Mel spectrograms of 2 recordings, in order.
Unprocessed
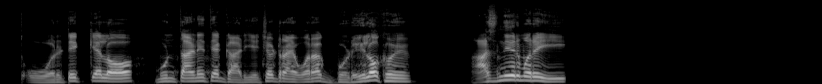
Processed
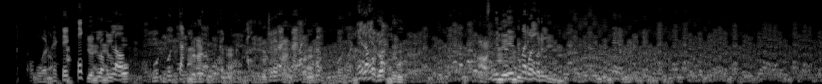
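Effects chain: echo that smears into a reverb 979 ms, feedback 59%, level -8 dB; granulator, pitch spread up and down by 12 st

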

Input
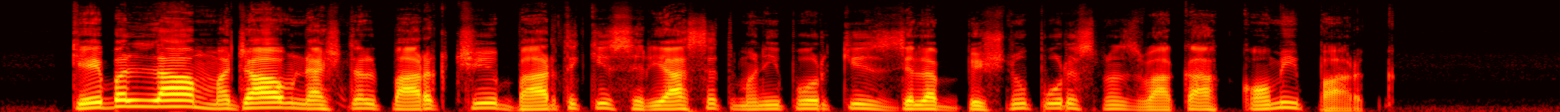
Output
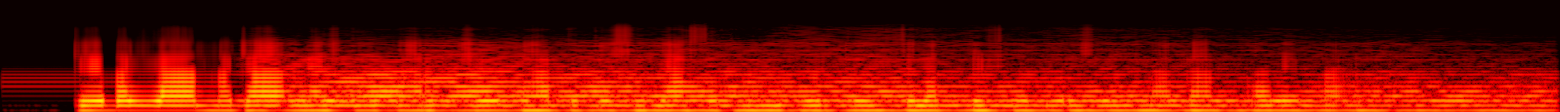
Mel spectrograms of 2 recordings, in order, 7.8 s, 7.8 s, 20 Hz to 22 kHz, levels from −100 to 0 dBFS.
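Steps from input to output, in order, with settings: comb 2.9 ms, depth 33%; whistle 1.1 kHz -56 dBFS; vocoder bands 8, square 84.7 Hz; 3.45–3.99 s: small samples zeroed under -59 dBFS; on a send: echo that smears into a reverb 1016 ms, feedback 53%, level -3.5 dB; on the sum: trim -8.5 dB

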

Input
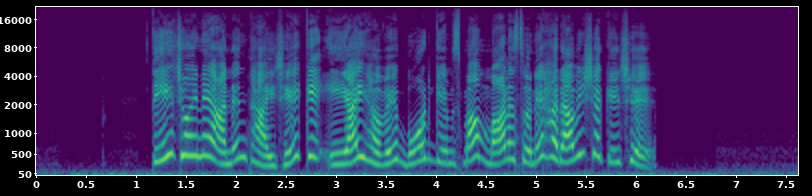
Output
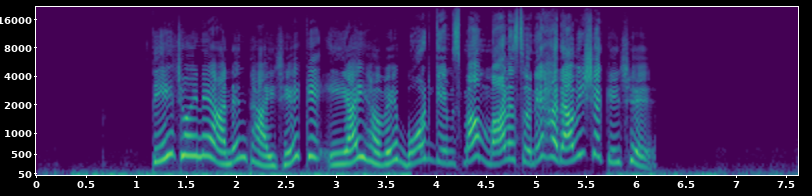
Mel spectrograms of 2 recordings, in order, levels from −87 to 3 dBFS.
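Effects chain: expander -49 dBFS; tilt EQ -2 dB/octave, from 3.74 s +3 dB/octave, from 5.70 s -1.5 dB/octave; trim -6 dB

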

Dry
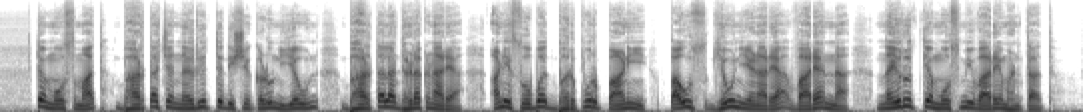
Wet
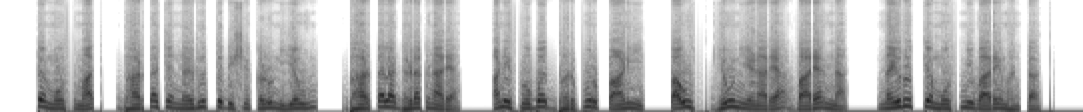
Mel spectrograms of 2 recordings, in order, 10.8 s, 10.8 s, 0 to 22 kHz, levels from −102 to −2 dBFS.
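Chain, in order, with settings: careless resampling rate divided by 2×, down none, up hold; hysteresis with a dead band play -29 dBFS

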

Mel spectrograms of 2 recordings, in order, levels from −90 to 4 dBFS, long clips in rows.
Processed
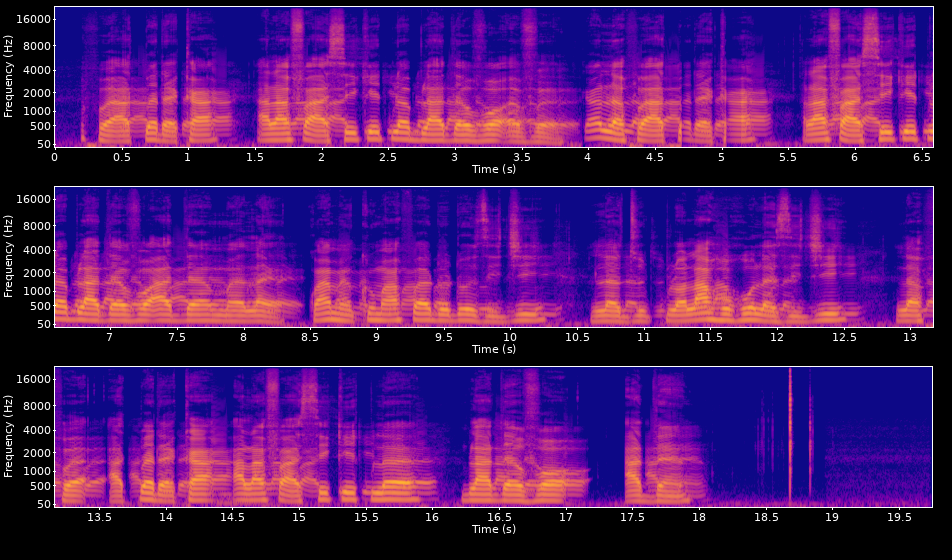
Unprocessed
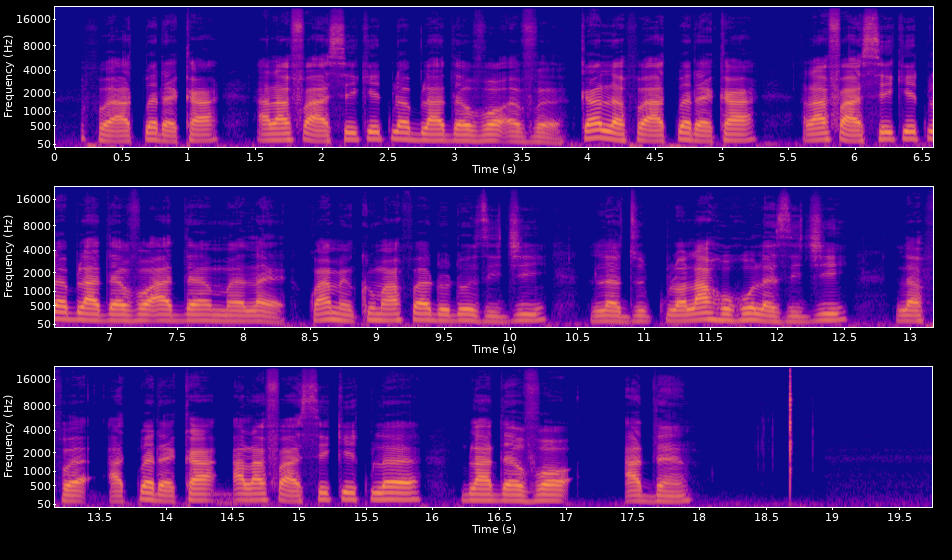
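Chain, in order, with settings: speakerphone echo 150 ms, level -13 dB; 3.76–5.15 s: slow attack 252 ms; trim +6 dB

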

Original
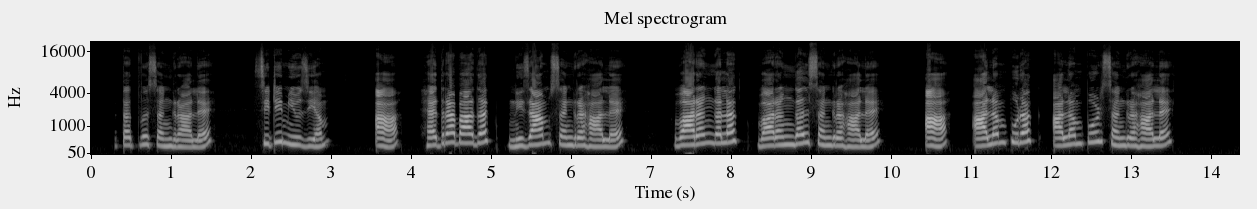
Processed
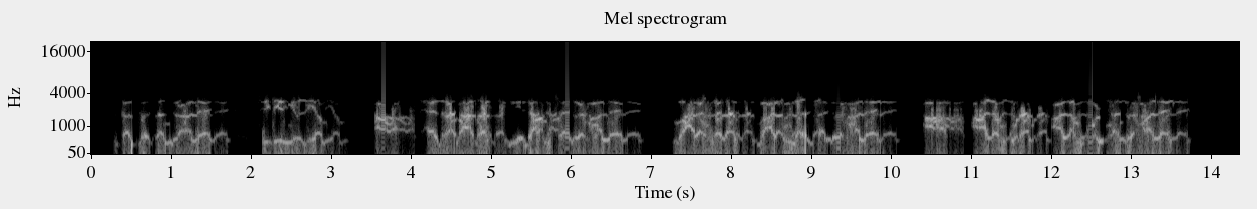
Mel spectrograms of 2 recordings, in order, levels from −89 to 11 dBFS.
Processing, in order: formants replaced by sine waves; spectral gate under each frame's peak -25 dB strong; on a send: delay 220 ms -16 dB; on the sum: LPC vocoder at 8 kHz whisper; buffer glitch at 3.62/5.92/9.31/12.46 s, samples 256, times 8; trim -3 dB

